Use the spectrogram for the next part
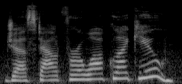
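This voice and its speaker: Game role: cool young adventurer, female actor, fairly high voice, guarded and teasing, noisy background. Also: expressive, moderate pace, close to an everyday voice. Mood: coolly teasing. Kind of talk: video game voice acting.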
